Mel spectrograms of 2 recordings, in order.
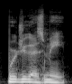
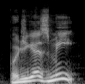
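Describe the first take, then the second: First: Linear, uninflected question; boring interview mode. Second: High, eager question lifting at the end; bouncy, curious banter; playful follow-up question. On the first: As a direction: ask it by rote, without interest. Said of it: "That's interview mode". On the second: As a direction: ask it high and interested. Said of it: "some playful banter". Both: Shown as a demonstration.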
